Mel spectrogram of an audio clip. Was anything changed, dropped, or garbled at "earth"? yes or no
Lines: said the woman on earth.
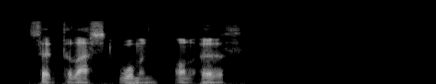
no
